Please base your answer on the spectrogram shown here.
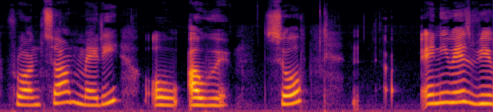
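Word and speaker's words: François-Marie: so Mary away now if you read this pronunciation by going word to word it will be Frank boys Mary or Edward but it is not like this as he was French he was from France therefore the pronunciation will also go in the same language so it will be from some Mary oh oh so anyways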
